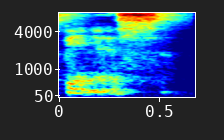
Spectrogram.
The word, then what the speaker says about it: Pinnace: I checked Google, okay, and this is pronounced as Pinnace by Fragrance World.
